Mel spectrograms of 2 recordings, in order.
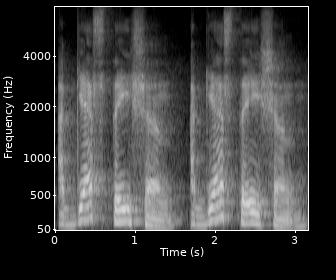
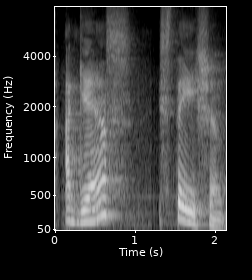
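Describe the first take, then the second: First: "gas station" slowly joined with one S. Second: "gas station" slow, pause between both S sounds; palavras separadas. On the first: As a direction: run "gas station" together as gas-tation. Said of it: "eliminar um deles e falar apenas um". ("gas station" ligado, um único S) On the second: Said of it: "os sons aqui são iguais". ("gas station" lento, separado, dois S) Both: Shown as a demonstration.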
